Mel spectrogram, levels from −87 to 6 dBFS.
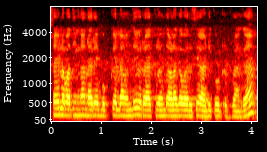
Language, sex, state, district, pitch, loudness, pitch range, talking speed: Tamil, male, Tamil Nadu, Kanyakumari, 155 Hz, -15 LUFS, 150-165 Hz, 160 wpm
